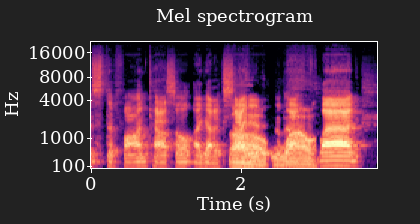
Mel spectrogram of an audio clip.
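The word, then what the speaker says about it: Stephon Castle: and you know what I said Stephen Castle it should should have been Stefan Castle I got excited about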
